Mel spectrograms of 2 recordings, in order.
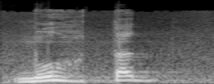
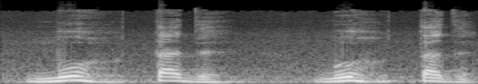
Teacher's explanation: دال ساکن تو ہے لیکن حرف قلقلہ ہے، تو جب اسے ساکن کریں گے تو آواز لوٹتی بھی محسوس ہونی چاہیے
